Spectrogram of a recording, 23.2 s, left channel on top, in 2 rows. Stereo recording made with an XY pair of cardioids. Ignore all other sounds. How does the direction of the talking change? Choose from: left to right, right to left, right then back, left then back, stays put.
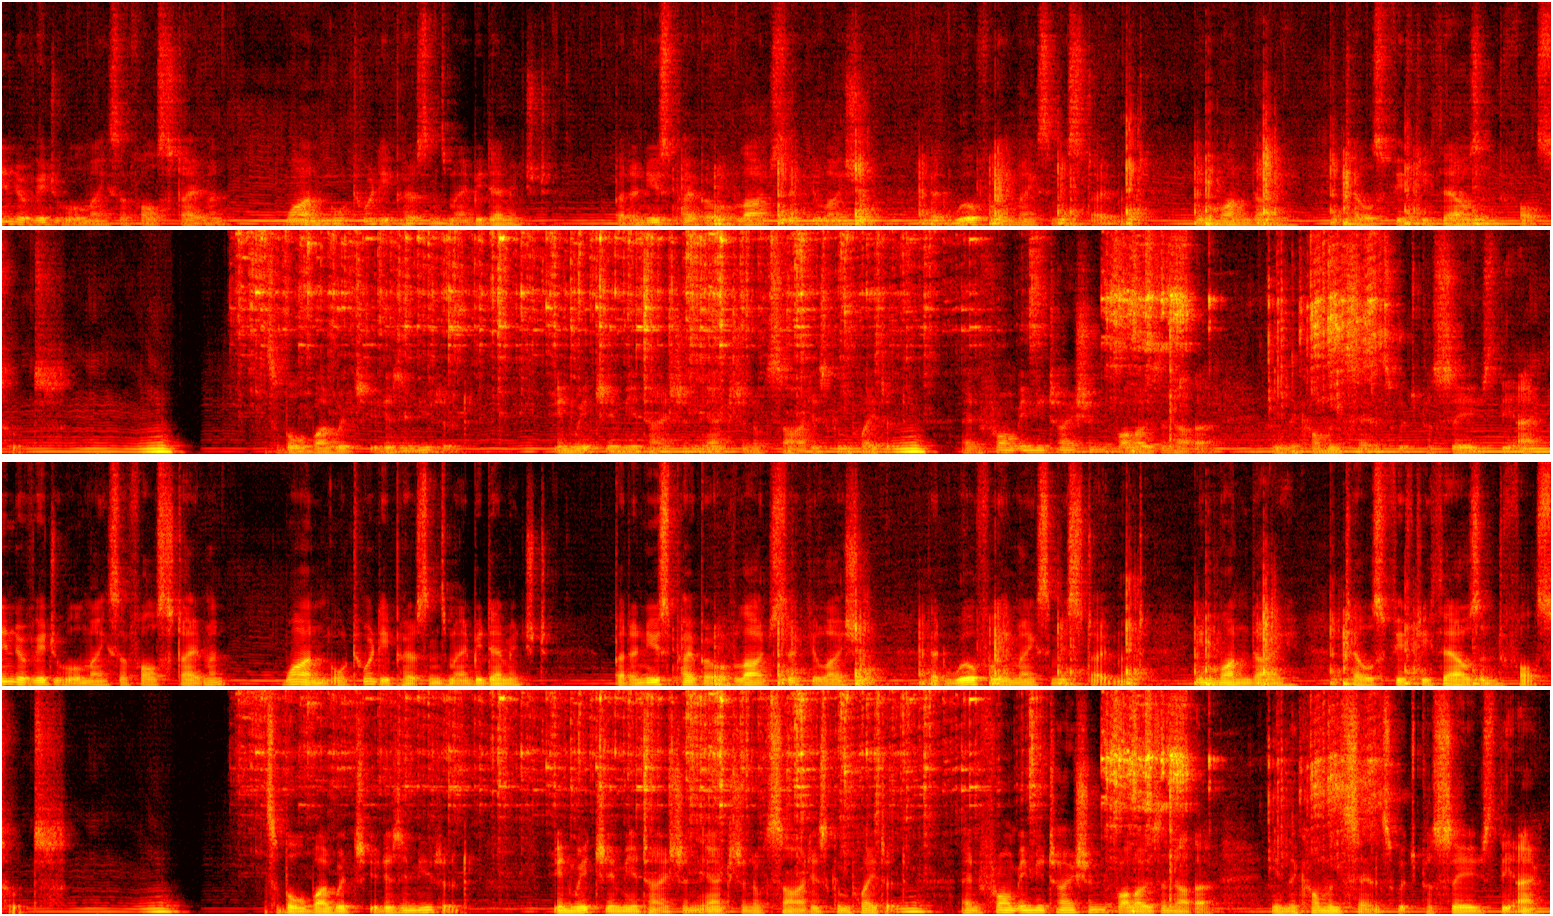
stays put.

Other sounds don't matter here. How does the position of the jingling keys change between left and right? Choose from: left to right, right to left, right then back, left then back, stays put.
right then back.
